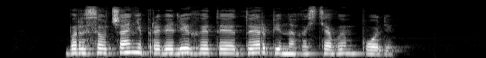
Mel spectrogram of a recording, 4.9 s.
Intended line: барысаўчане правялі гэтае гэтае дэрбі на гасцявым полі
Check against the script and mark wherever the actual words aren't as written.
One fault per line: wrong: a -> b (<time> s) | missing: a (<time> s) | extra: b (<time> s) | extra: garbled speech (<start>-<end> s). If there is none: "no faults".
missing: гэтае (2.3 s)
